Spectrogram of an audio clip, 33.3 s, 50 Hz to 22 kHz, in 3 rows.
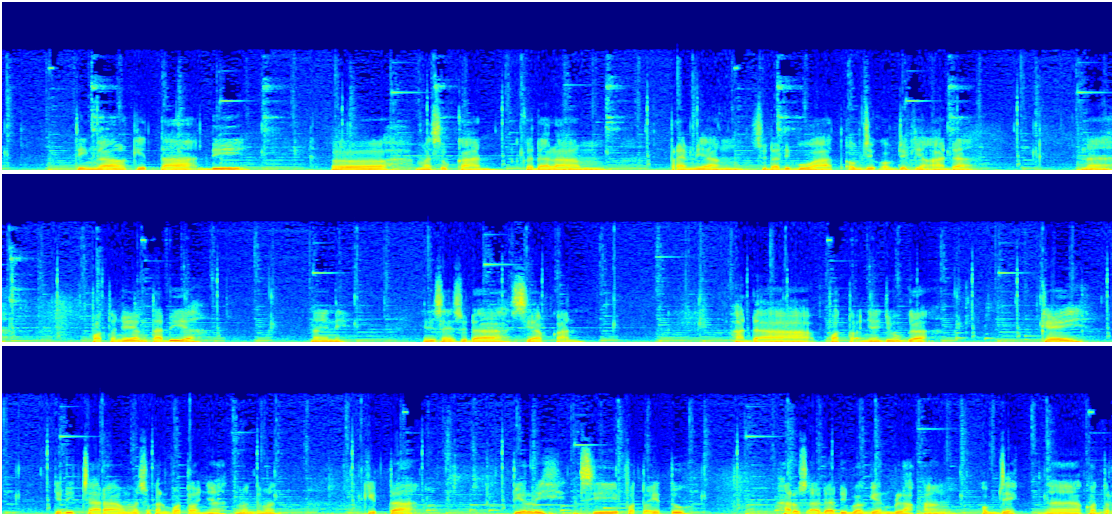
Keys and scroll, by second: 2.8 Escape, 9.0 ctrl+2, 11.3 z, 20.6 z, 21.8 v, 24.2 ctrl+z, 25.3-26.7 typing, 33.0 ctrl+[, 33.2 ctrl+[.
